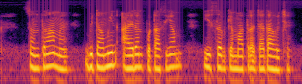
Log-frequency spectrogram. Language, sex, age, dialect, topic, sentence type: Maithili, female, 51-55, Angika, agriculture, statement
